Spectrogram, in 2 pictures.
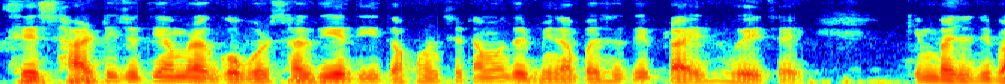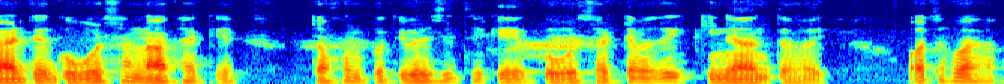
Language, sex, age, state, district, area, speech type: Bengali, male, 60+, West Bengal, Jhargram, rural, spontaneous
